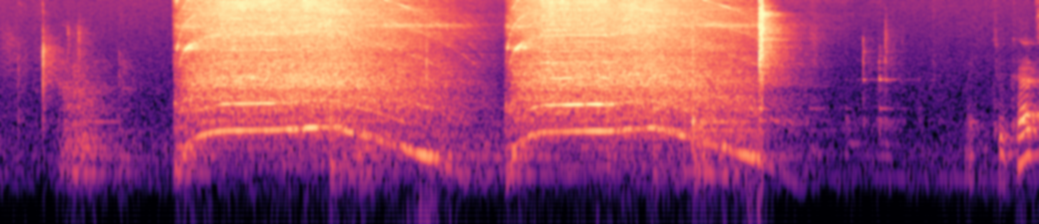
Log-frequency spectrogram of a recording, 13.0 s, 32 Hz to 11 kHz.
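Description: A Hoffmann X15 dovetail routing machine makes two separate cuts through 3/4-inch sample pieces. Each cut is a loud whirring roar that rises and falls over several seconds, with quiet handling clicks before and after.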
